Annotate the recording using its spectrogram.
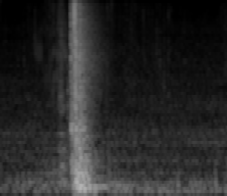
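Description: Pickup truck tailgate slammed shut: one heavy bang about three-quarters of a second in.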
